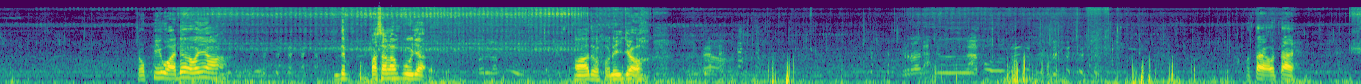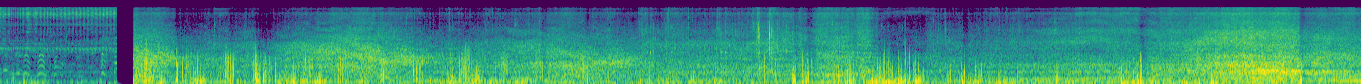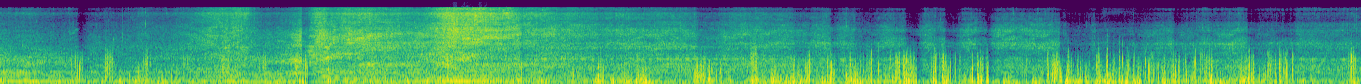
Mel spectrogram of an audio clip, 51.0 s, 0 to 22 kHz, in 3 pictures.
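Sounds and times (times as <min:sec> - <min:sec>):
low hum: 0:00.0 - 0:15.6
wind buffeting microphone: 0:00.0 - 0:51.0.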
